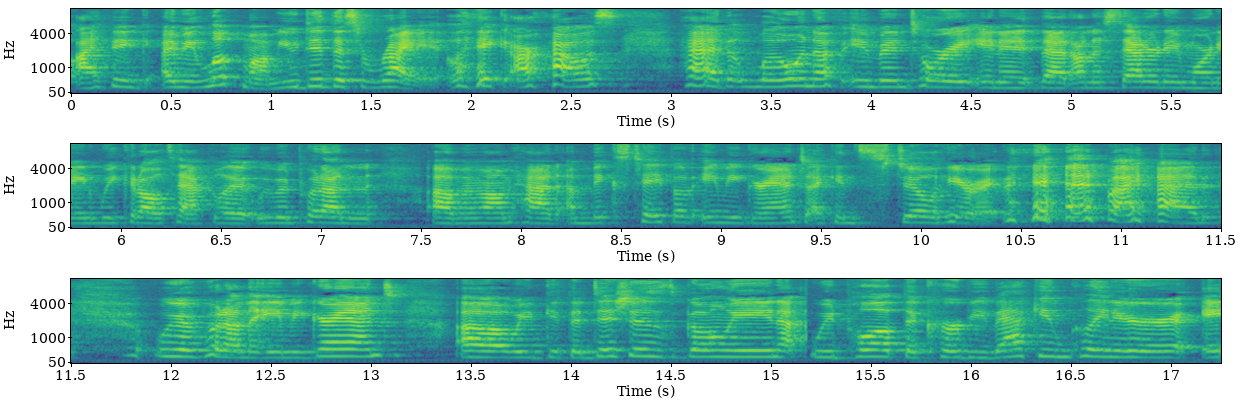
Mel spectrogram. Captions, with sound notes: I think, I mean, look Mom, you did this right. Like our house had low enough inventory in it that on a Saturday morning, we could all tackle it. We would put on my mom had a mixtape of Amy Grant. I can still hear it (laughing) in my head. We would put on the Amy Grant. We'd get the dishes going. We'd pull out the Kirby vacuum cleaner.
